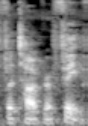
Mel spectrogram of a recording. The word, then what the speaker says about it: photography: And the same problem is with photography.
